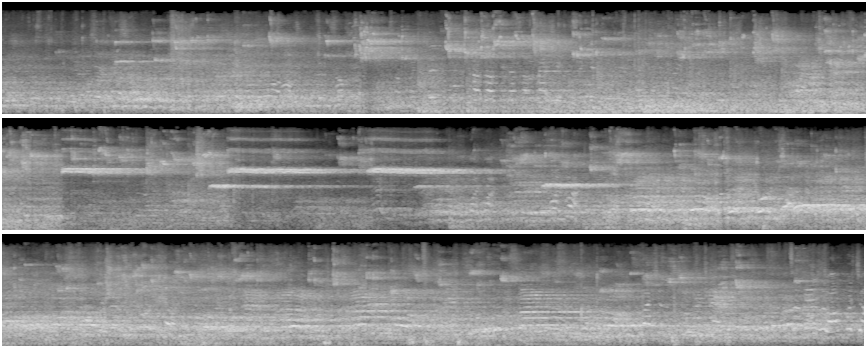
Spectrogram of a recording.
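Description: Basketball game in an echoing sports hall: the ball bouncing on the court, with players' voices and shouts throughout. Several short high-pitched tones sound in the middle.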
